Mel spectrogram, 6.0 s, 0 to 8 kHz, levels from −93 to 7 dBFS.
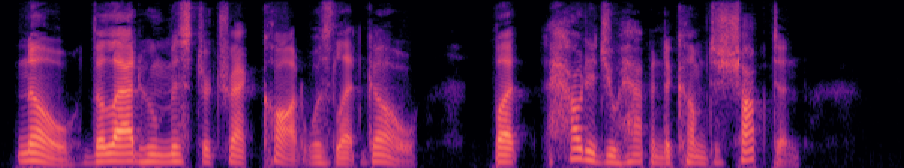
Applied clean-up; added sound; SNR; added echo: none; none; none; none.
